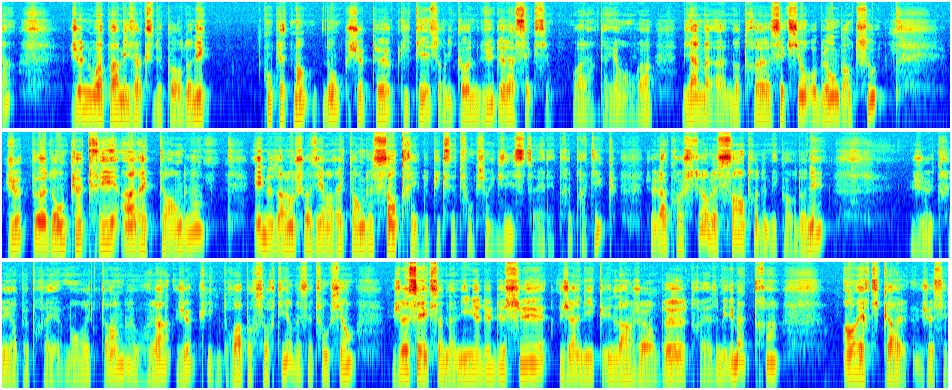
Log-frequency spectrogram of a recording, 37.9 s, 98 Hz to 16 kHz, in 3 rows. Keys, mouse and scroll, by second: 2.5 right click, 6.7 click, 7.8 scroll up 2, 8.3 right click, 10.7 scroll up 2, 11.2 right click, 15.3 click, 18.4 click, 22.4 click, 26.4 click, 27.7 right click, 30.6 click, 32.5 click, 34.4 KP_1, 34.6 KP_3, 34.8 Return, 37.6 click.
